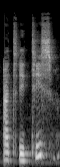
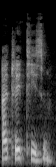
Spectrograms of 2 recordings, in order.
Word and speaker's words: athlétisme: Les mots en isme peuvent être prononcés isme ou isme. Athlétisme, athlétisme. Snobisme, snobisme.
